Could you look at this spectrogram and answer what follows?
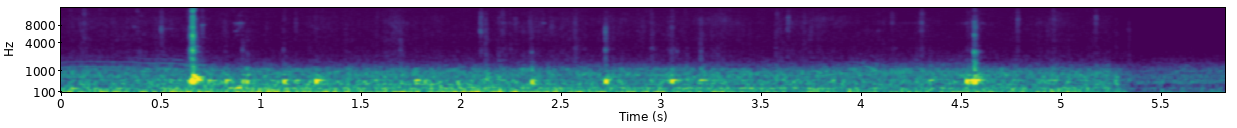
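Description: Two sharp clicks of parts being fitted into the air conditioner's sheet-metal control box while a relay is mounted, the louder one about a second in and another near the end. Faint bird calls and a low outdoor rumble underneath.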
